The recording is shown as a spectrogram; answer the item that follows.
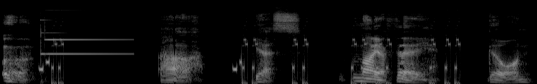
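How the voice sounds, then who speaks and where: A man voicing a pompous, blustering older lawyer in a video game fan dub, theatrical and evasive, with hums and throat-clearing. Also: lowish voice, sing-song, extremely slow, background noise, full character voice. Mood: flustered, evasive.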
